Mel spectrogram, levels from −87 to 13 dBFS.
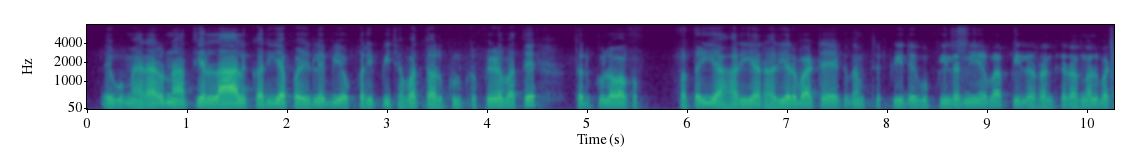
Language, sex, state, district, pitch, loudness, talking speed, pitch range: Bhojpuri, male, Uttar Pradesh, Ghazipur, 120 Hz, -25 LUFS, 175 wpm, 115-125 Hz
